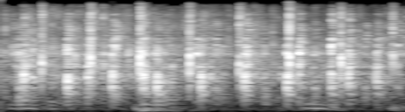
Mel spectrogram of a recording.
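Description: A small group of people clapping, quick irregular overlapping claps.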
